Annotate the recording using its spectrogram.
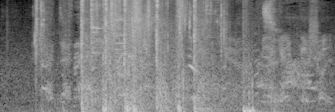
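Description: Pistol shots crack sharply.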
